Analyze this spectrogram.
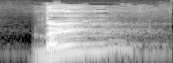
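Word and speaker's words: Byrn: M L how would you pronounce that? B Y R N. B Y R Brin. Okay. ML Brin patents a covered gimlet screw with a tea handle, more popularly known as a corkcrew.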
